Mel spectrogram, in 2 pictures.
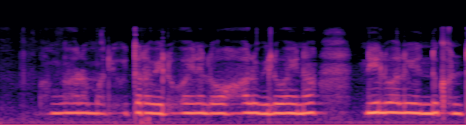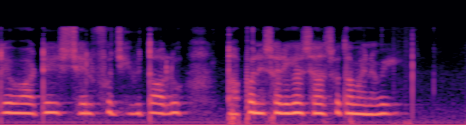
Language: Telugu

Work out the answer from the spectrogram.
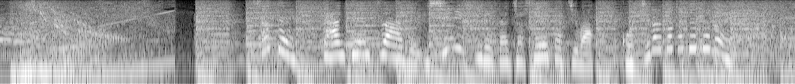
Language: Japanese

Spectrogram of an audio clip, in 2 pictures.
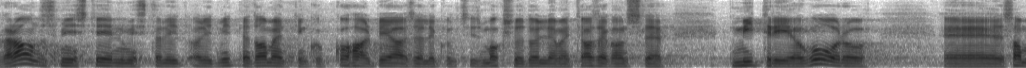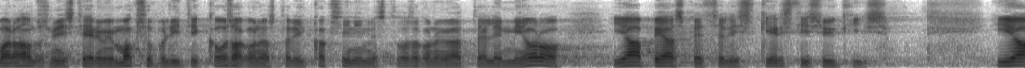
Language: Estonian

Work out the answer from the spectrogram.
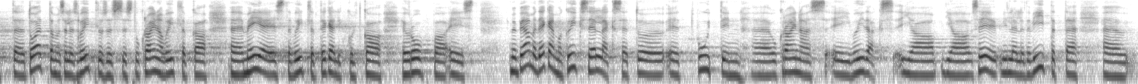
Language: Estonian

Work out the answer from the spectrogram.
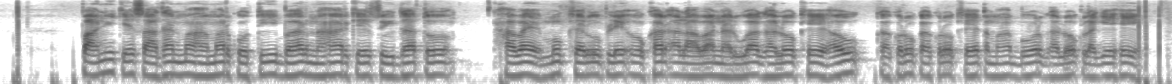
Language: Chhattisgarhi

